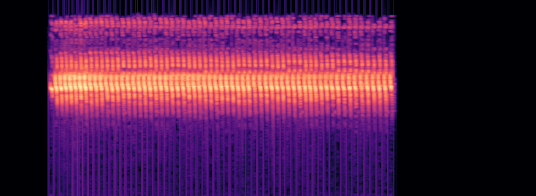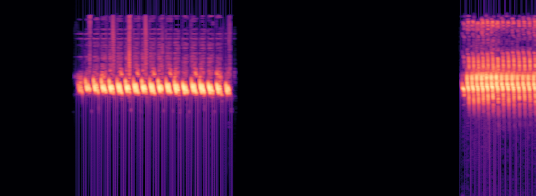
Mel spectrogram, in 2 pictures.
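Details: Greenfinch song from an educational recording of wild birds: a long, harsh, buzzy rattle, then a short clearer trill of quick high notes, then the buzzy rattle again.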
